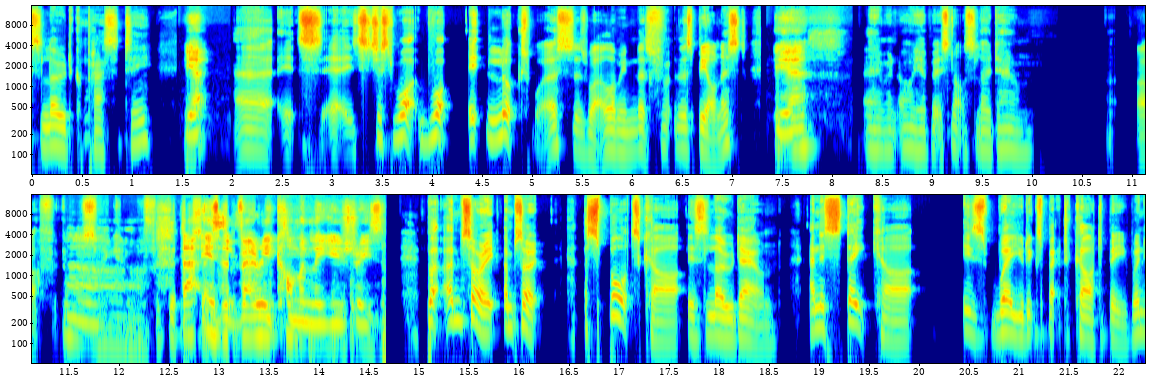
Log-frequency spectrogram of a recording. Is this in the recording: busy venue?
no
